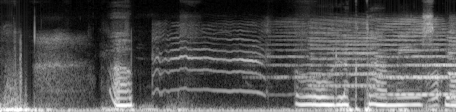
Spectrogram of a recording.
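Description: A cat in a life simulation video game meows several times, each cry drawn out and wavering. The meows are clear and close, with a short thump between them.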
